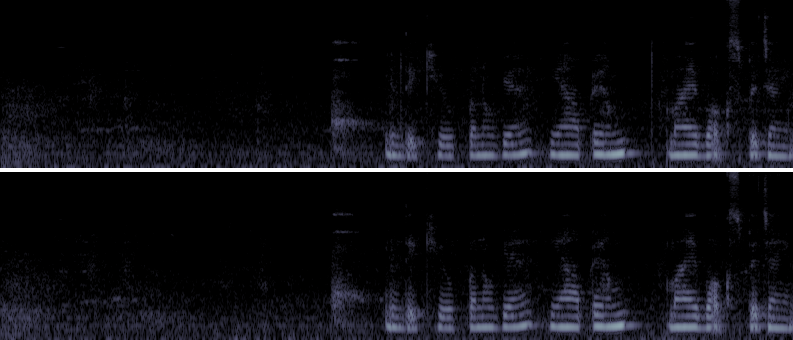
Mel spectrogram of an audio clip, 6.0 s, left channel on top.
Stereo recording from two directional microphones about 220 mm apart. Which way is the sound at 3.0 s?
Centre (ahead or behind).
